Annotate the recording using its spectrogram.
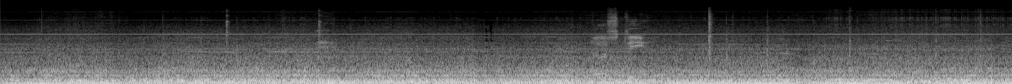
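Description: Semi truck's diesel engine running at low speed, heard from inside the cab as a steady low rumble while the truck creeps and turns through a yard.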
